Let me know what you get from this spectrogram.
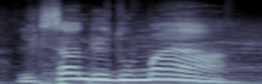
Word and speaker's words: Alexandre Dumas: Alexandre Dumas, ya saben que se dice así en francés.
